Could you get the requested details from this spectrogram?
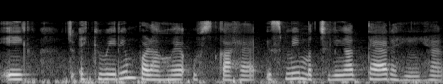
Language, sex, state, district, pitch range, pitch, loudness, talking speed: Hindi, female, Punjab, Fazilka, 220-240 Hz, 230 Hz, -18 LUFS, 175 wpm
